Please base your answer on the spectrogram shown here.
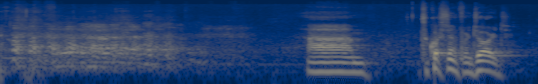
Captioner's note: audience laughing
